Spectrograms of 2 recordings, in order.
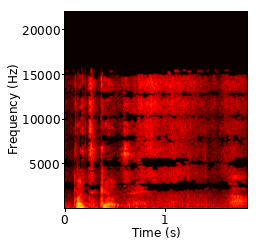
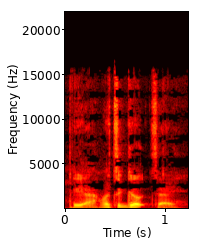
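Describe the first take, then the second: First: Whisper. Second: Said in the usual way. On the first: Real, not acted. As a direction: breathe the question softly and slowly. Repeats question to baby softly.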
